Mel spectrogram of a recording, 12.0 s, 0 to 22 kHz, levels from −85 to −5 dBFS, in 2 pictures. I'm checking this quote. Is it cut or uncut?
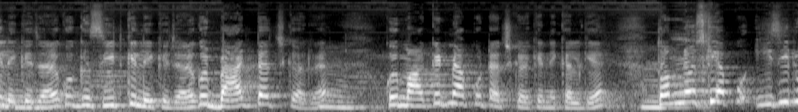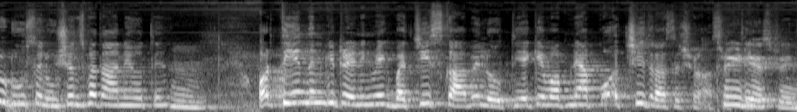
uncut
